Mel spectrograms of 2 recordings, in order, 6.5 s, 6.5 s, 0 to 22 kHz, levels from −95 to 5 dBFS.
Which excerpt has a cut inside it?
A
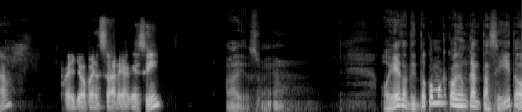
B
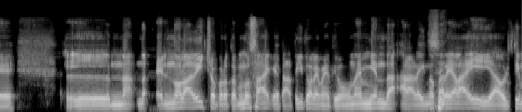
A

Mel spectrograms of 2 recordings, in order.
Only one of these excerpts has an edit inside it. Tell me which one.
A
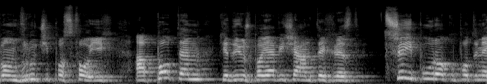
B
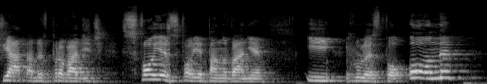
B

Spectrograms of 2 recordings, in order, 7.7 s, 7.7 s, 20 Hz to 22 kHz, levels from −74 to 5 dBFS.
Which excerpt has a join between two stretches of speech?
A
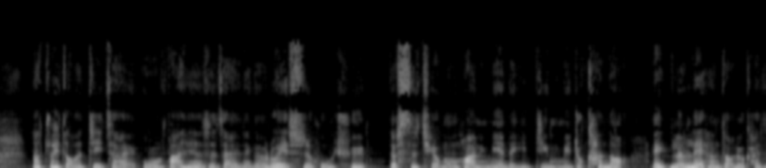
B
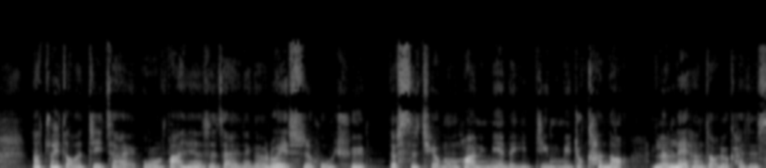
B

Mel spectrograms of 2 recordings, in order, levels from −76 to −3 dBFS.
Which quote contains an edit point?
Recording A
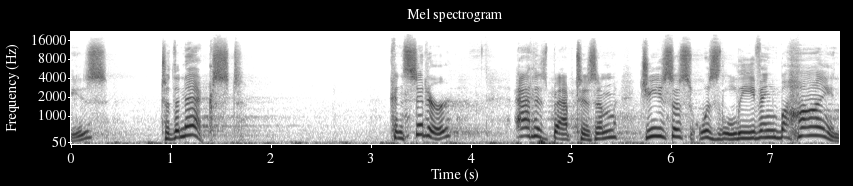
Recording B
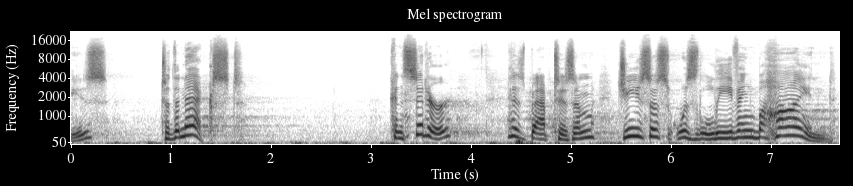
B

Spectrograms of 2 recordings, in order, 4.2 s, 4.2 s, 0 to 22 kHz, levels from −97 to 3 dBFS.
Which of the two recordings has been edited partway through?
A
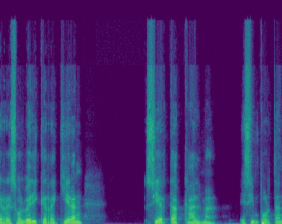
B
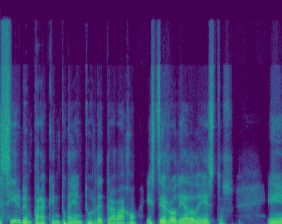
B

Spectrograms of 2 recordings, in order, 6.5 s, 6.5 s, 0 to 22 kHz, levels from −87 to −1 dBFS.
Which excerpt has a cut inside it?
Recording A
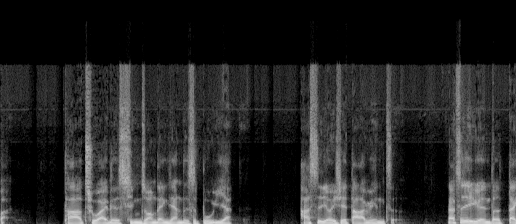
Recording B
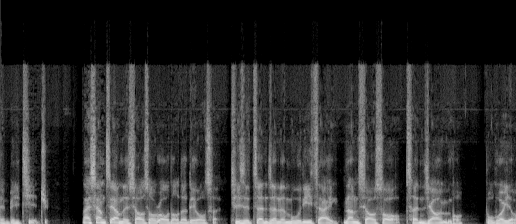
B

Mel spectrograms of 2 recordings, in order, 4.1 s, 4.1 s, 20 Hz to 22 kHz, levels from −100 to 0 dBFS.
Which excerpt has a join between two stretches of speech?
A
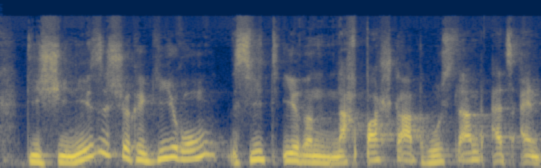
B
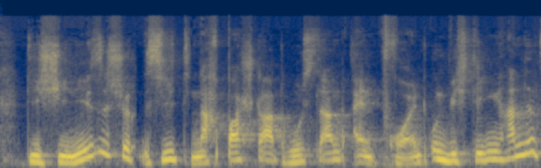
B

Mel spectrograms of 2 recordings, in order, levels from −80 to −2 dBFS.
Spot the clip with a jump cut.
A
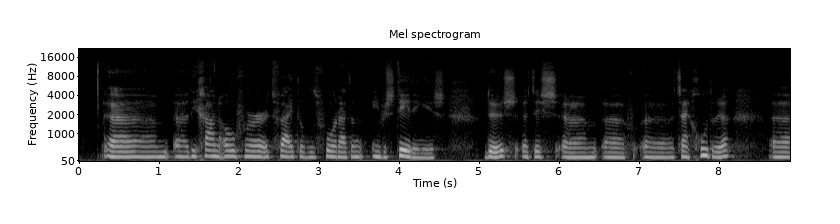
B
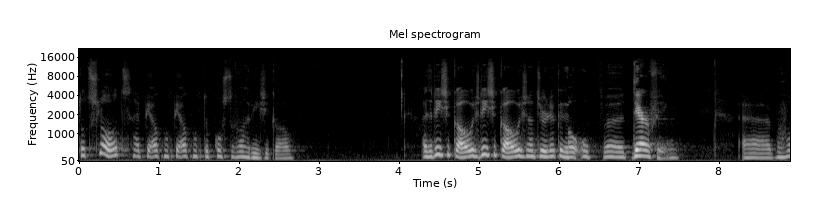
B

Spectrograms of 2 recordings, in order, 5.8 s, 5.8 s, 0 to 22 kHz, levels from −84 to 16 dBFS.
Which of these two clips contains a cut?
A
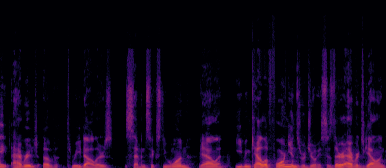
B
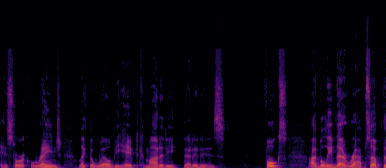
A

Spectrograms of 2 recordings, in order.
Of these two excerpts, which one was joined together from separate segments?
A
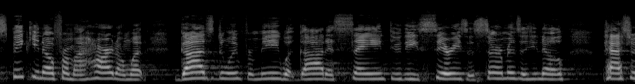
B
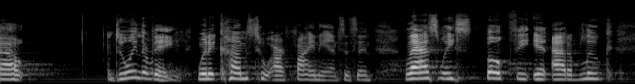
B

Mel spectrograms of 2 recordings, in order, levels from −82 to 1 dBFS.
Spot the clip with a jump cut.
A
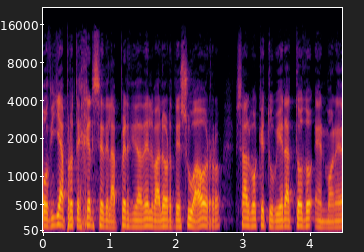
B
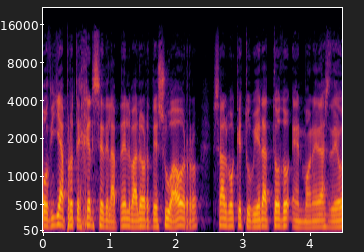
B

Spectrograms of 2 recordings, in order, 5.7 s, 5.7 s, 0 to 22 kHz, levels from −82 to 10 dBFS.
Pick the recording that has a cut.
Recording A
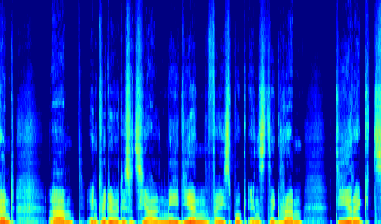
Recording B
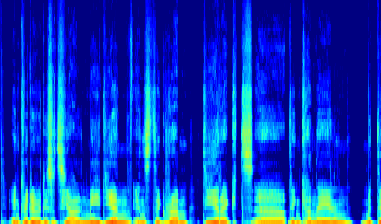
B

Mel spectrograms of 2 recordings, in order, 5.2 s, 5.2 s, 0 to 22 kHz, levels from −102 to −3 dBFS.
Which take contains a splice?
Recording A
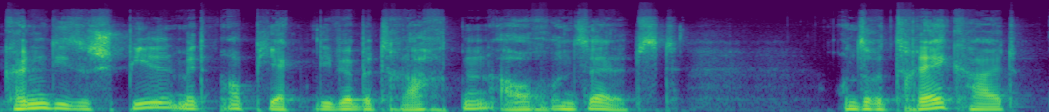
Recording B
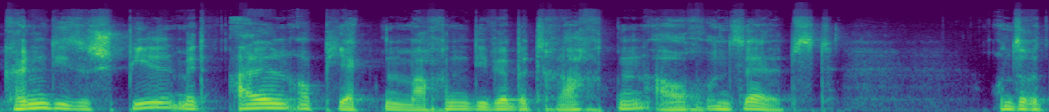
A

